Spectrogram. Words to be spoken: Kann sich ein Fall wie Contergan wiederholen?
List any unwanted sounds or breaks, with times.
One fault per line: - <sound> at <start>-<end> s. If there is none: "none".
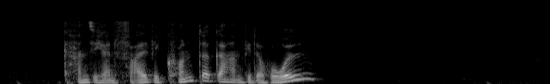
none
